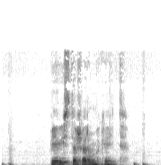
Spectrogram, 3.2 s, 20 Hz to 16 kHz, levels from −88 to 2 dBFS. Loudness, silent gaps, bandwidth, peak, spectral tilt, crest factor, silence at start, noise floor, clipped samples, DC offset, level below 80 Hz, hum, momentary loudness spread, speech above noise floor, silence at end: -23 LUFS; none; 11.5 kHz; -8 dBFS; -6.5 dB/octave; 18 dB; 0.05 s; -65 dBFS; under 0.1%; under 0.1%; -54 dBFS; none; 24 LU; 42 dB; 0.3 s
